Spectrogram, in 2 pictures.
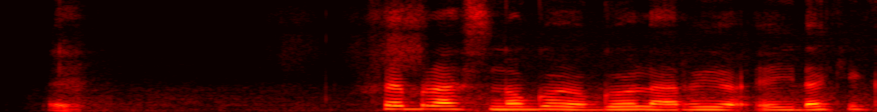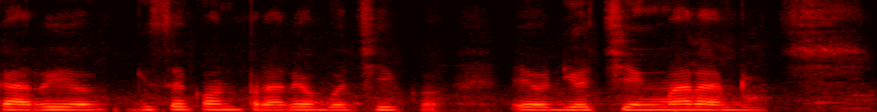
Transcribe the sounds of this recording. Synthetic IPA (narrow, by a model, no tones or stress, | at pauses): fɛbɾasnɔɡojɔɡolaɾɪɔʔeidakɪkaɾɪɔɡɪsɛkɔnpɾaɾɪɔɡot͡ʃikɔ̰eodjot͡ʃjeŋmaɾabit͡ʃ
